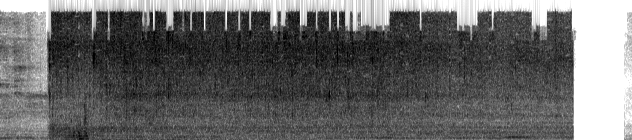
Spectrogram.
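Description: Water gushes steadily into a medium-sized bucket, a loud close rushing pour that holds for about four seconds before cutting off.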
